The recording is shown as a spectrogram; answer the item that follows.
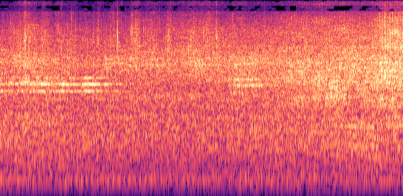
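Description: Steady hum of street traffic, swelling slightly near the end.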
